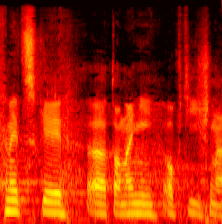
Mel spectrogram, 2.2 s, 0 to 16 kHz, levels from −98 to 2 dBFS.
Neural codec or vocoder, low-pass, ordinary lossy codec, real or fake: codec, 44.1 kHz, 7.8 kbps, Pupu-Codec; 14.4 kHz; AAC, 48 kbps; fake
